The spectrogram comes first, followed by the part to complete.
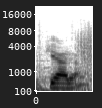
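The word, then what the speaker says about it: Chiara: Kiara se escribe con CH por si acaso, pero se pronuncia Kiara.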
